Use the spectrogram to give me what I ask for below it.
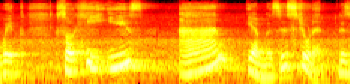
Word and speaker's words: MSc: But when you pronounce, you hear the sound A to begin with. So he is an MSc student.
